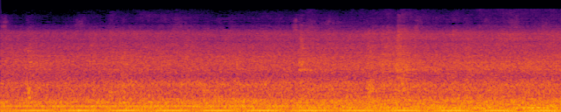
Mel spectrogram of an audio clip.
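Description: Passenger train coaches rolling slowly past, with a steady low hum, a drone that pulses about twice a second, and a few faint clicks.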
